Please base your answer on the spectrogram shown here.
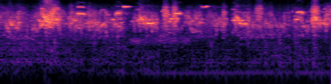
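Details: Budgerigar colony in an aviary setup, many birds chirping together: dense overlapping squawks and warbled chirps in bursts about every half second, high and scratchy, with no other sounds.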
